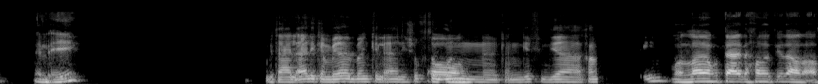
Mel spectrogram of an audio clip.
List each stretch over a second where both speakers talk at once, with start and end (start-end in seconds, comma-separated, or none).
none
